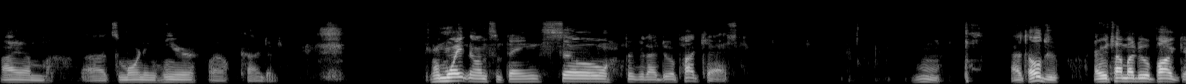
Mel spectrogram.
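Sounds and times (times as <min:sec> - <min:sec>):
speech: 0:00.0 - 0:03.5, 0:04.3 - 0:07.5, 0:09.1 - 0:11.8
faint mouth clicks and smacking sounds: 0:07.4 - 0:10.0
throat clearing: 0:09.2 - 0:09.9.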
